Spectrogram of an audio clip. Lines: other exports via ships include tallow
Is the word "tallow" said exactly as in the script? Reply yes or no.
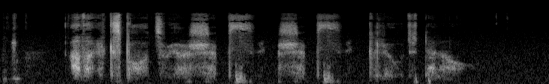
yes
